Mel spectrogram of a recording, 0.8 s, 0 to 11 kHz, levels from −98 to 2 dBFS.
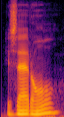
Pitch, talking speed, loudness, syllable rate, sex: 105 Hz, 225 wpm, -17 LUFS, 4.6 syllables/s, male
